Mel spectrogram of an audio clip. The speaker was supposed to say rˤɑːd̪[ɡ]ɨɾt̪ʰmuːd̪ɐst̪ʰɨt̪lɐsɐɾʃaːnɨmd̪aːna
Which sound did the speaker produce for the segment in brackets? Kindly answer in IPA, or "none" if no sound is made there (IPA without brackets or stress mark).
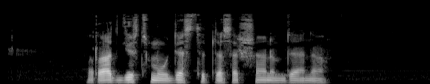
ɡ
